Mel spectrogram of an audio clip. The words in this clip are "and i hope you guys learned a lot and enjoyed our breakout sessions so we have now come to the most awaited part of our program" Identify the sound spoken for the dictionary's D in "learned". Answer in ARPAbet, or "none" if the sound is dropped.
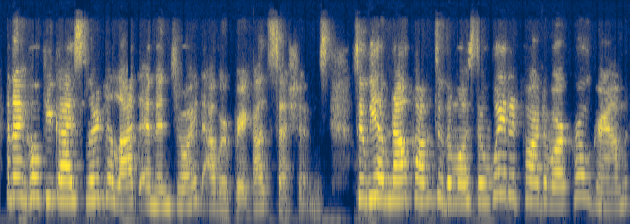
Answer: D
